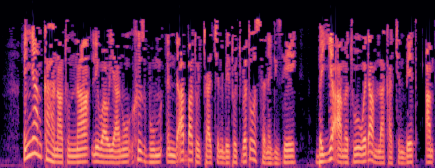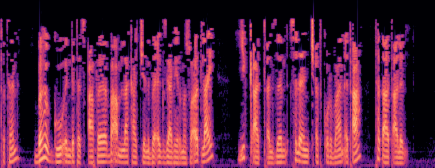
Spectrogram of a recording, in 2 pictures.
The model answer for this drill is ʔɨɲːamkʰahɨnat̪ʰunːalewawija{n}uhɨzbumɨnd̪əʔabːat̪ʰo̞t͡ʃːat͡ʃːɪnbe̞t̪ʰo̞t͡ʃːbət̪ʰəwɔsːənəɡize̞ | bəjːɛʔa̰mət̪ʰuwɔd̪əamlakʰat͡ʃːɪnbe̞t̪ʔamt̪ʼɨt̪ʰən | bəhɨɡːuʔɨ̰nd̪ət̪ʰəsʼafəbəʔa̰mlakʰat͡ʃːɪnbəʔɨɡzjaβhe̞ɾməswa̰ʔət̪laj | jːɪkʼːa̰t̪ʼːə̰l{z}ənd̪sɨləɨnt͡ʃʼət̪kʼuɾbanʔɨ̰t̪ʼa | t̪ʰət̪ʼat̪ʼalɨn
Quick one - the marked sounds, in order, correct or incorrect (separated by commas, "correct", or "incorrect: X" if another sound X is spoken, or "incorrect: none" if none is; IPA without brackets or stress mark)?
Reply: correct, correct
